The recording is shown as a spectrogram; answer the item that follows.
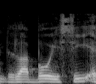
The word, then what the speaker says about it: de la Boétie: And I realized that I should have written this down on the handout, but it's spelled D-E-L-A-B-O-E-T-I-E, de la Boétie, Étienne de la Boétie, Étienne, E-T-I-E-N-N-E, Étienne de la Boétie.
